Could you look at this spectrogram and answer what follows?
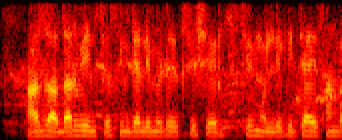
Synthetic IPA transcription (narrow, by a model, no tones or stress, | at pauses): a̰d͡zad̪aɾʋeɲt͡ɕəsind̪jalimiʈed̪t͡ɕiɕeɾt͡ɕemuljikit̪ʰiajsãŋɡ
